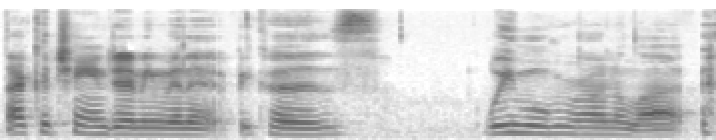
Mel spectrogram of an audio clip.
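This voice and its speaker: A woman's voice: mid-range voice, moderate pace, darkish tone. A young woman from New York chatting casually on a live stream, hesitant with many ums, in her living room. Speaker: vlogger reading live chat comments. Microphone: camera on a tripod.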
